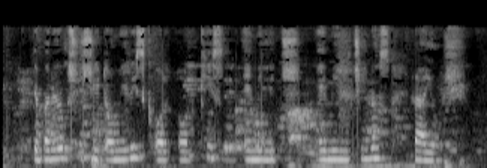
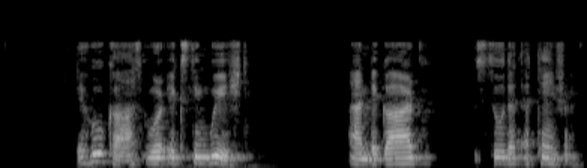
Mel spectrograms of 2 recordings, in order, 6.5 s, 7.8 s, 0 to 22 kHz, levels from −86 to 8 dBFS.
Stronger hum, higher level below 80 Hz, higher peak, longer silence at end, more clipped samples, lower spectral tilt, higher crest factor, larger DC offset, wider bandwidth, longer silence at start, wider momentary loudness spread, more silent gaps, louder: neither; first, -40 dBFS vs -70 dBFS; first, -4 dBFS vs -10 dBFS; first, 0.3 s vs 0.15 s; neither; second, -3 dB/octave vs -4.5 dB/octave; about the same, 18 dB vs 20 dB; neither; first, 11.5 kHz vs 8.4 kHz; second, 0.05 s vs 1.05 s; second, 8 LU vs 15 LU; neither; first, -21 LUFS vs -28 LUFS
